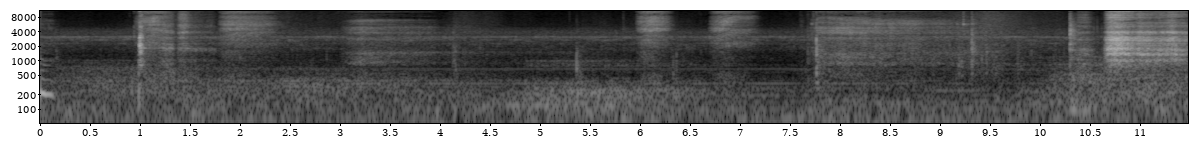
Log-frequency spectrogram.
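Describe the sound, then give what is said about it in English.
Heavy, ragged breathing, with sharp gasping inhales and breathy exhales coming in uneven bursts every second or two over a low background rumble. “Okay, try to match my breathing, okay?”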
